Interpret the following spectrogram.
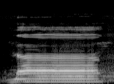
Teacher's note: দুই ঠোঁটের ভিজাংশ থেকে হালকা হা করে বলতে হবে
